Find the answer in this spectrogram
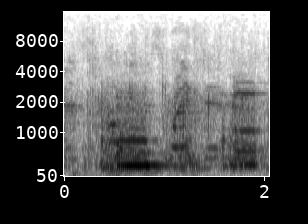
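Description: A guitar played on stage, with notes or a chord ringing for about a second and a half through the hall's sound system, amid stage talk.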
